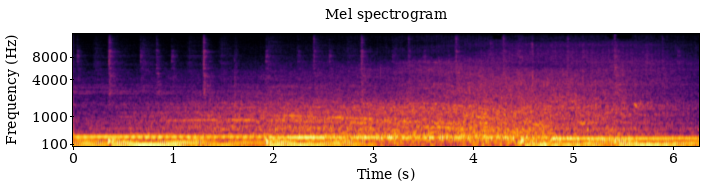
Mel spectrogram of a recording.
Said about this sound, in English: April 20th, 1968. A car pulls up to Pannone's Meat Market.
